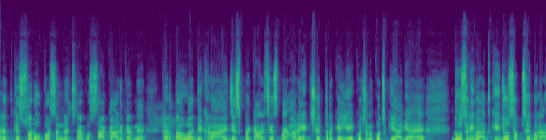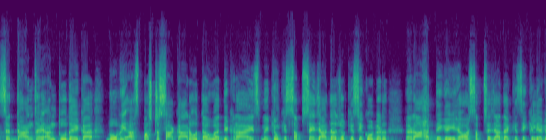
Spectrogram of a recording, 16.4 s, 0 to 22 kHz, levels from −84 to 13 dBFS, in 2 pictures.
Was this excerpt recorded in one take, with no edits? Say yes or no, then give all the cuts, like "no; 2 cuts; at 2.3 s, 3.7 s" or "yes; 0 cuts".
yes; 0 cuts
